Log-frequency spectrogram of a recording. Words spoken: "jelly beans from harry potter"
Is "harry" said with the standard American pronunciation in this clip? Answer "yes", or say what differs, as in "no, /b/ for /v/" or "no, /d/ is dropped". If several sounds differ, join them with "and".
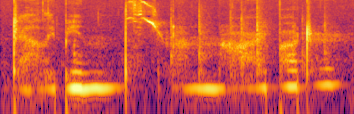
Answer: no, /ɹ/ is dropped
